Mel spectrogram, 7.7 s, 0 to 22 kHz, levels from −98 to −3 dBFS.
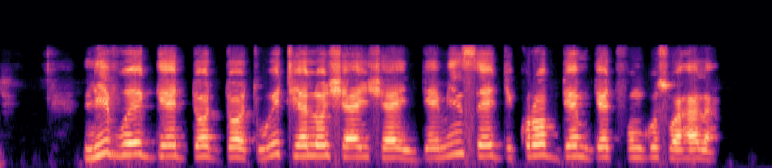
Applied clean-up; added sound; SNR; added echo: none; none; none; none.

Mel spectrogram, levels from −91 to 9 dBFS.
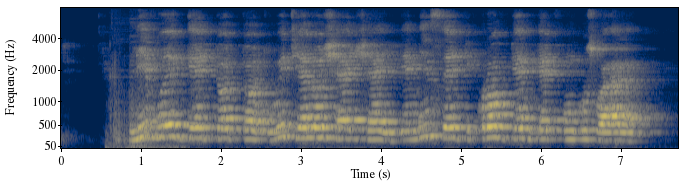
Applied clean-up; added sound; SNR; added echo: neural separator model SepFormer DNS4.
